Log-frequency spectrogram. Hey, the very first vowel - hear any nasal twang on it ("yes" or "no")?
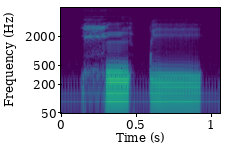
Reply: yes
